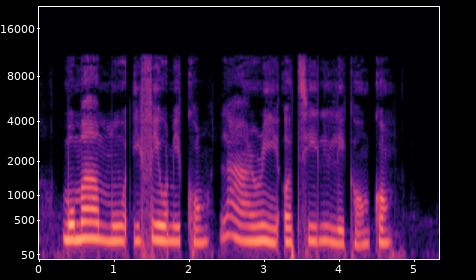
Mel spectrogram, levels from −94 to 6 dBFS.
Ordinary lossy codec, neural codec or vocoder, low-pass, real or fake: none; codec, 24 kHz, 0.9 kbps, WavTokenizer, medium speech release version 2; 10.8 kHz; fake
